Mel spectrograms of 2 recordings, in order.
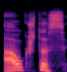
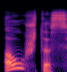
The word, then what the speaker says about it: aukštas: For example, "aukštas" meaning "high" - pronounced with falling pitch accent (acute). And "aukštas" meaning "floor" - with rising (circumflex).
